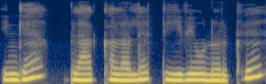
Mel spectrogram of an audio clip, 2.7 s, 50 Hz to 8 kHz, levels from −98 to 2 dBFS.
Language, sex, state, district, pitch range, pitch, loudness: Tamil, female, Tamil Nadu, Nilgiris, 205-235 Hz, 210 Hz, -11 LUFS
